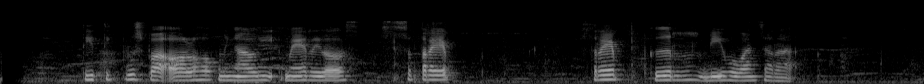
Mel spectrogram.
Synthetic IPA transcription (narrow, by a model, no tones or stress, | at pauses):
t̪it̪ik̚puspaʔɔlɔɦɔk̚niŋalimɛɾil | sət̪ɾɛp̚ | st̪ɾɛp̚kɨrdiwawaɲt͡ʃaɾa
